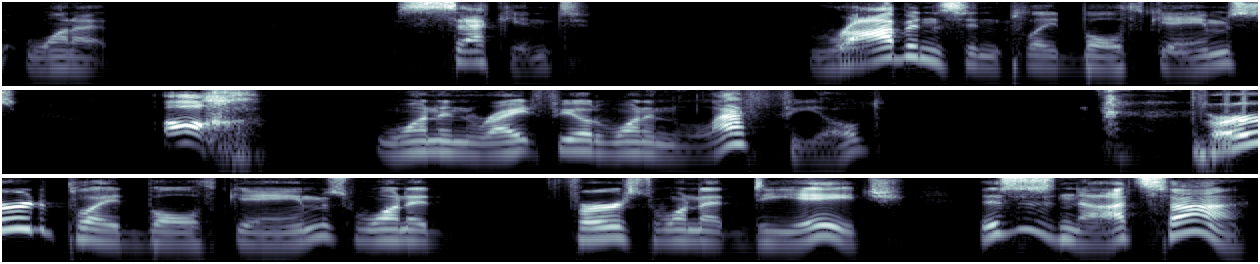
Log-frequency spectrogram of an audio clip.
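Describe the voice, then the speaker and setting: A man's voice: mid-range voice, sing-song, slow, no echo, clean studio sound. A man co-hosting a sports podcast, talking casually and informally as a fan. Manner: informal, conversational. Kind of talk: casual chat, fan discussion.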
